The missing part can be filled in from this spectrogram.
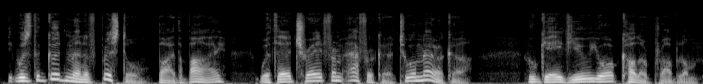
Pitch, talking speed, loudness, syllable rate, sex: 120 Hz, 195 wpm, -17 LUFS, 5.4 syllables/s, male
